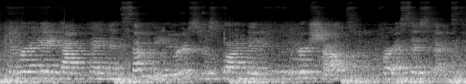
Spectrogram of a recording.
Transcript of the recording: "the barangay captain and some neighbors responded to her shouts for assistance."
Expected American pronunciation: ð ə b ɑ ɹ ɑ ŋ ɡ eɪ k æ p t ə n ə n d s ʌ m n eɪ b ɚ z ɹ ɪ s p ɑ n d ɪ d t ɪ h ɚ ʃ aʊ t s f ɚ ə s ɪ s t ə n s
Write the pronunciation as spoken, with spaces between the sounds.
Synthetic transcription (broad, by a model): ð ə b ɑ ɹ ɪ ɡ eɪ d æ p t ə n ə n s ʌ m l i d ɚ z ɹ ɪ s p ɑ n d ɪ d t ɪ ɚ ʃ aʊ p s f ɚ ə s ɪ s t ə n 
